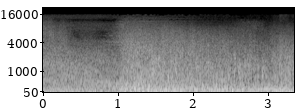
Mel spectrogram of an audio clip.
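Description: A stone wall crumbles and crashes down in a rumbling cloud of dust.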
